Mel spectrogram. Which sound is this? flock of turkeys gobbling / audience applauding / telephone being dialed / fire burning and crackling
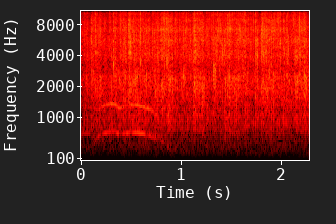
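audience applauding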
